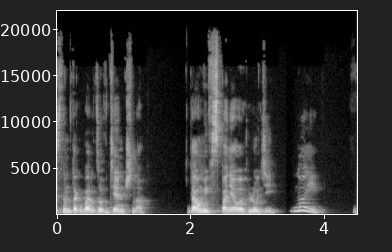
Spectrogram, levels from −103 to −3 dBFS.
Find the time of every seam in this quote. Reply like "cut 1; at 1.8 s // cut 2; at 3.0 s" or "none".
cut 1; at 3.4 s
